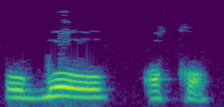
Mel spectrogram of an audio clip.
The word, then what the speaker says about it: Ogboro-Okor: Actually, that arrow for that name is silent. It's Ogboro-Okor.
